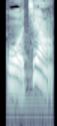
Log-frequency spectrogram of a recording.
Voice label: "jin", Chinese

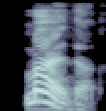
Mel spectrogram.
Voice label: "jian", Chinese

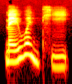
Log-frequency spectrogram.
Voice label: Mandarin Conversation

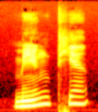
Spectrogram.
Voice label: "ming2 tian1", Chinese

